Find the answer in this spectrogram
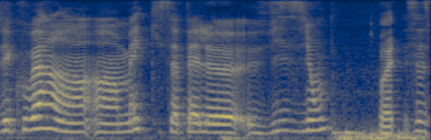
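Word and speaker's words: VZION: YouTube, mais j'ai découvert un mec qui s'appelle Vision. Ouais. Ça s'écrit V-Z-I-O-N.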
